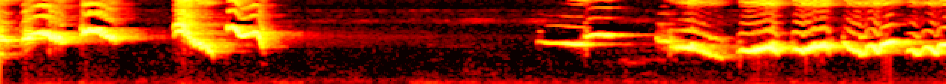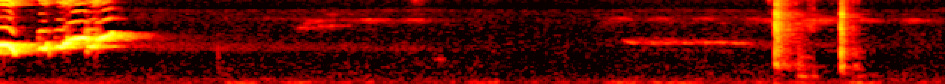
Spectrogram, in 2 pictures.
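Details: White-rumped shama, a caged champion bird taken straight from the breeding cage, singing loudly: rising whistled phrases, then a fast warbling stretch of jumbled whistles and buzzy notes lasting about three seconds, followed by silence and faint clicks.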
